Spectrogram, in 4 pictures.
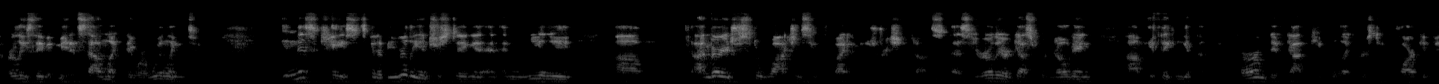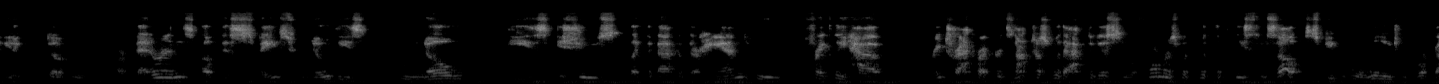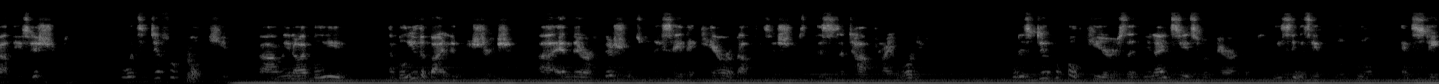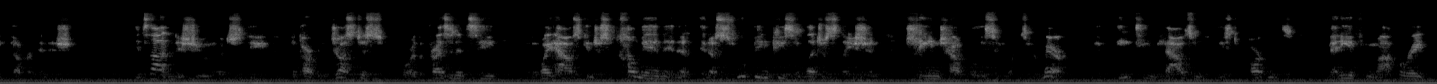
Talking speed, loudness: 210 wpm, -34 LUFS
